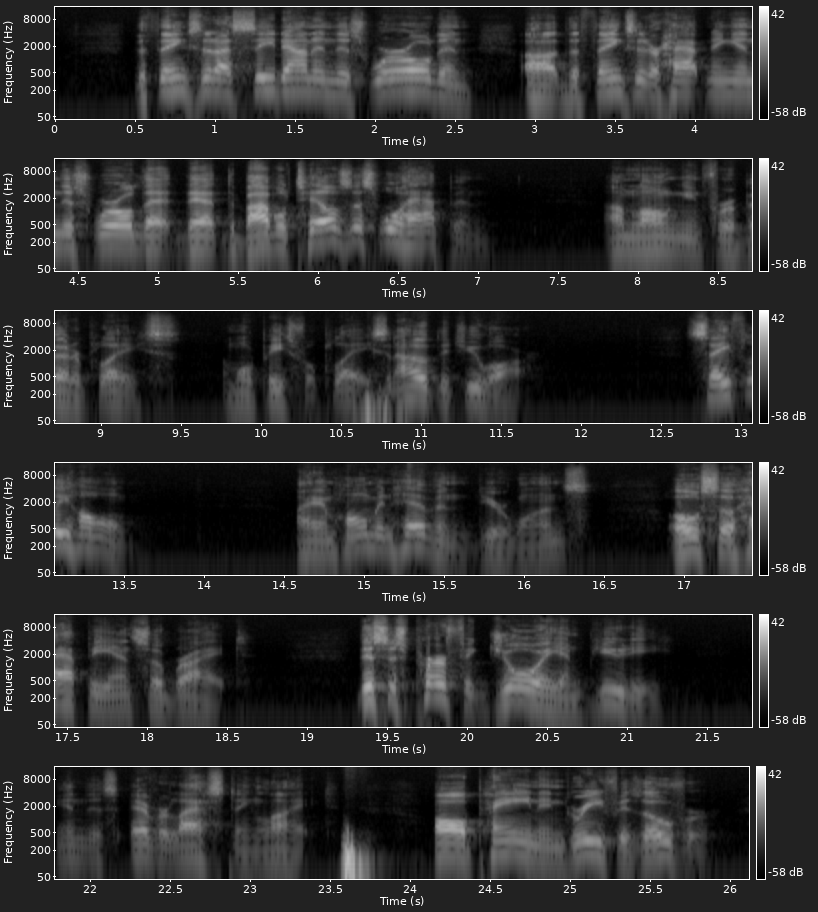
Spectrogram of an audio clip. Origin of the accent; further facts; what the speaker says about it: North Carolina, United States; As I said, we're from Duplin County. Our home is 118 Molly Lewis Road right now. We live in the parsonage behind the number one church in the county.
